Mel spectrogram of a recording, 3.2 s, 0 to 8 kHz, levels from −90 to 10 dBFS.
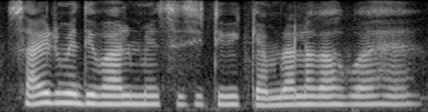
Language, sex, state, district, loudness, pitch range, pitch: Hindi, female, Jharkhand, Deoghar, -15 LUFS, 215-225 Hz, 220 Hz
